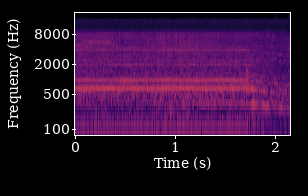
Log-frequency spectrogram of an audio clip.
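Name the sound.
vacuum cleaner running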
